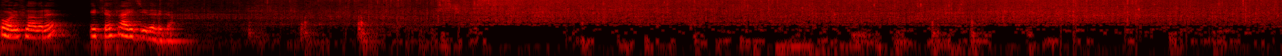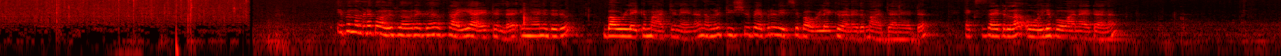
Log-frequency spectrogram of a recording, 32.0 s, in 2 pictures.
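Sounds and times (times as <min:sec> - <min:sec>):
food sizzling in hot oil: 0:01.4 - 0:23.7.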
